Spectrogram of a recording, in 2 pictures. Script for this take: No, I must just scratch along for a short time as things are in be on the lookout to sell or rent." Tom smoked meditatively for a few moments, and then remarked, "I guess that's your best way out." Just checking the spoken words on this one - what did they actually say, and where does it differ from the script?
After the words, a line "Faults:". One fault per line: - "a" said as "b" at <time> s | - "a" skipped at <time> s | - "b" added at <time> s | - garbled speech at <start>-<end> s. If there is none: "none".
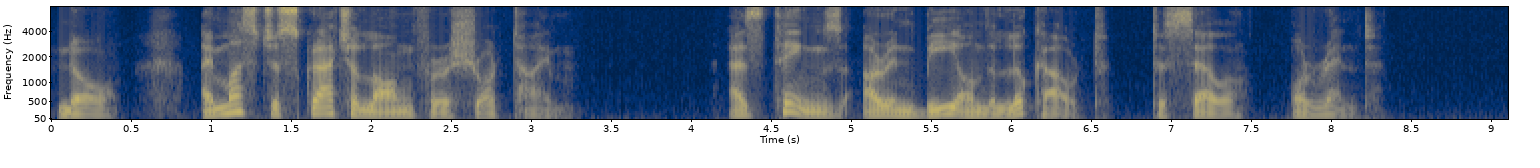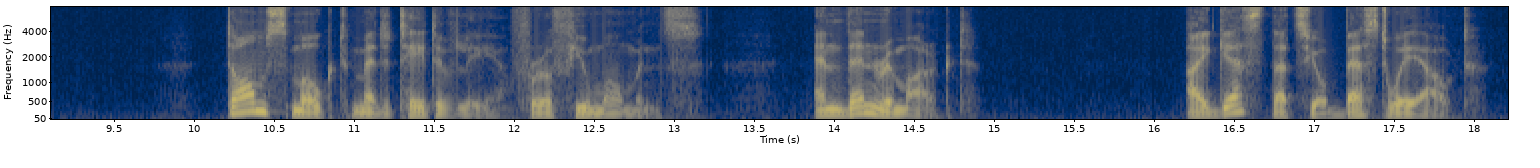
No, I must just scratch along for a short time as things are in be on the lookout to sell or rent." Tom smoked meditatively for a few moments, and then remarked, "I guess that's your best way out."
Faults:
none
